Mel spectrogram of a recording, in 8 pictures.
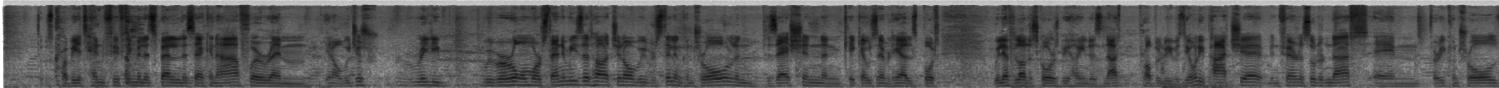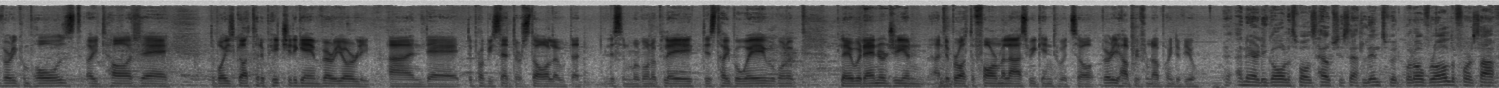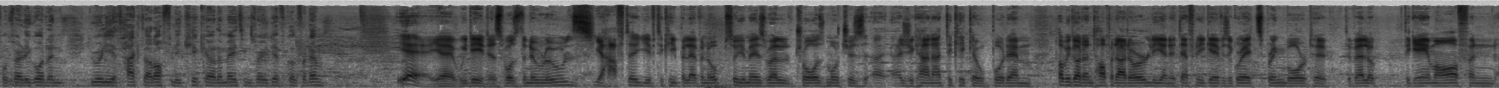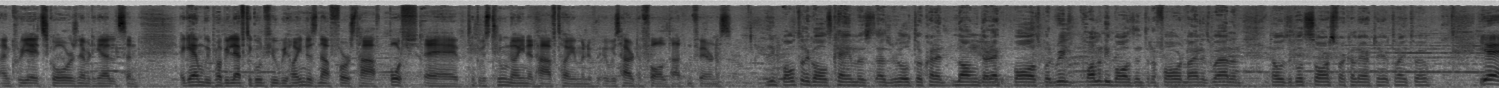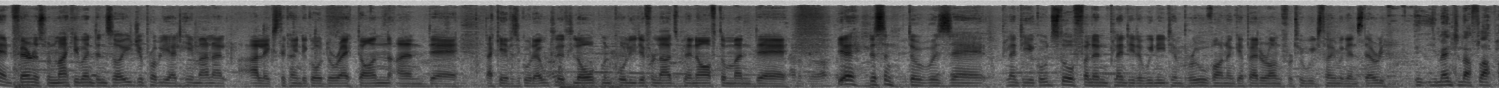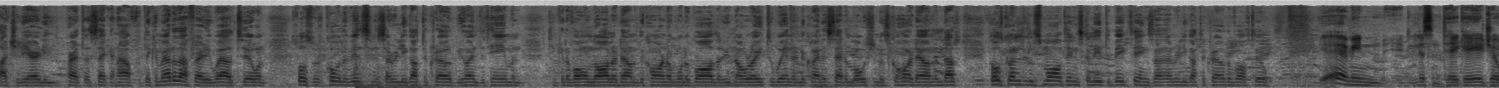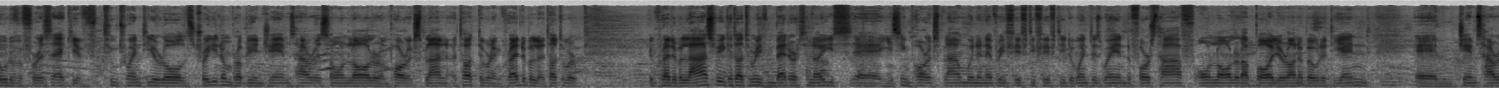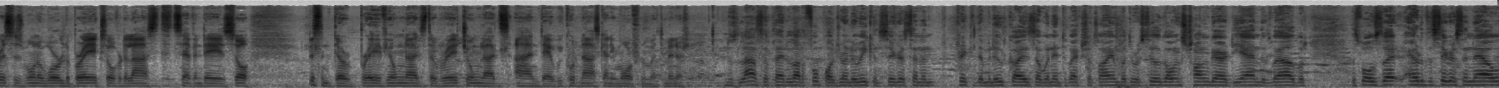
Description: Interview
post-match vs Offaly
